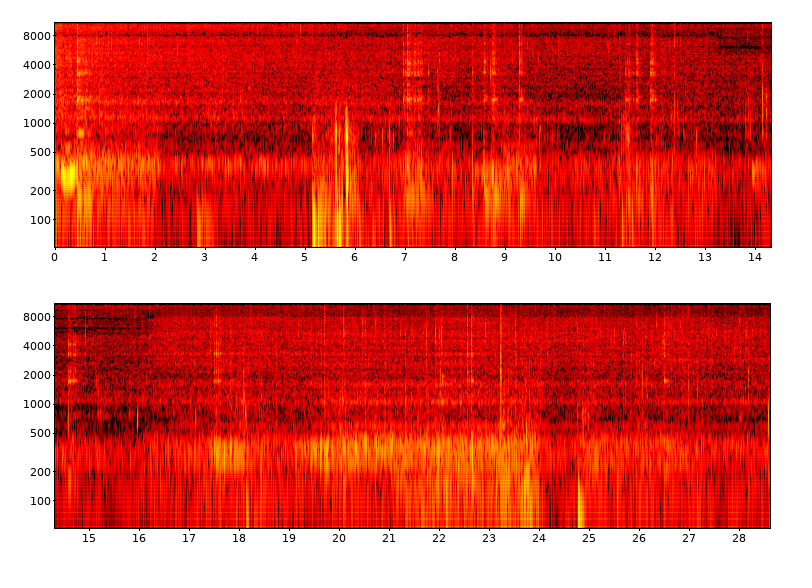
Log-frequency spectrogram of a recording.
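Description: Aloo matar (potato and pea curry) sizzling in a pan while it is stirred: a steady sizzle with scattered clinks and knocks of the spoon against the pan, and a couple of louder knocks about five seconds in and near the end.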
